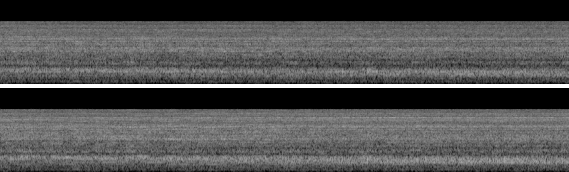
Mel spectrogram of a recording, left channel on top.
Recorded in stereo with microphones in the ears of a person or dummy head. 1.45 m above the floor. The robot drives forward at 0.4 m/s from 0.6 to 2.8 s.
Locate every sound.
0.0 s running water: 45° right (ahead or behind), 1.3 m; by 5.7 s 85° right, 0.9 m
